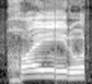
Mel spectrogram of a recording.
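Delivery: খয়রুন with the "khoy" glide held long; drawn-out recitation. Shown as a demonstration. Teacher modelling the word, খয়রুন slow and drawn out. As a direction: stretch খয় slowly, then close on রুন. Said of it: "কীভাবে পড়ব?".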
